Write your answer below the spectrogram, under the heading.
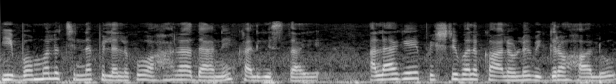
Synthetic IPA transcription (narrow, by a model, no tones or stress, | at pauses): iːbomːɐlut͡ʃinːɐpilːɐlɐkuɐɦɾaːd̪aːnːikɐliɡist̪aːji | ɐlaːɡe̞ːpʰeʂʈiʋɐlɐkaːlɐmlo̞ːʋiɡɾɐɦaːlu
